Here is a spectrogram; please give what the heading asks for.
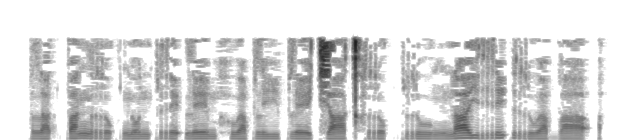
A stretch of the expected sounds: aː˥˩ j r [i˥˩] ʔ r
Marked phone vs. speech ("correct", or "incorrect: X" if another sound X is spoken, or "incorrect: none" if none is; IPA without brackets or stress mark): correct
